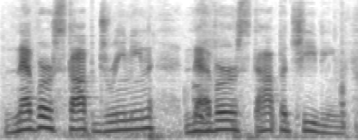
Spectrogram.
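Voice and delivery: usual speaking voice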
